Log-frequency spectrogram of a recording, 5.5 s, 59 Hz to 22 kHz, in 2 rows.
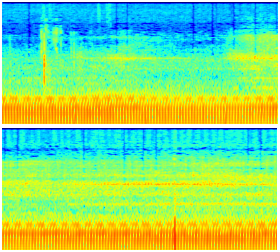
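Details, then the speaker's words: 2006 Saturn Ion Redline, supercharged, 116,602 miles: loud, deep, steady idle with an even puffing chuff about three times a second under the rumble from a major exhaust leak. "It does have a major exhaust leak too, so not hear me once this gets going."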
